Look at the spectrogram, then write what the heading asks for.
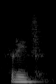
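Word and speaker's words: fridge: इसको पढ़ा जाता है ब्रीज, जज, फ्रिज। ई कब साइलेंट रहता है, कोई वर्ड है और जिस वर्ड में लास्ट में ई लगा रहेगा, ई का उच्चारण नहीं होता।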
